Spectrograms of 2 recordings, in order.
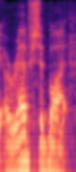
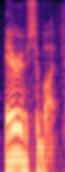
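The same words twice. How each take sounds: First: Erev with REV stressed, E reduced; stress on last syllable. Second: Erev punched on E, rev light; stress on first syllable. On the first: Teacher showing a common error, Erev stressed on REV. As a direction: put the accent late in Erev. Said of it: "It's a common error". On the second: Teacher modelling for practice, Erev stressed on first syllable. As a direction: land hard on the start of Erev. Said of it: "you can just practice saying that". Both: Shown as a demonstration.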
